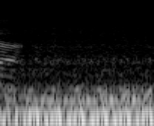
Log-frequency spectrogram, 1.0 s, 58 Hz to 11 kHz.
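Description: A lifted 1996 Chevy 1500 pickup with straight pipes and no mufflers idles with a deep, steady rumble for about a second while someone talks over it.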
